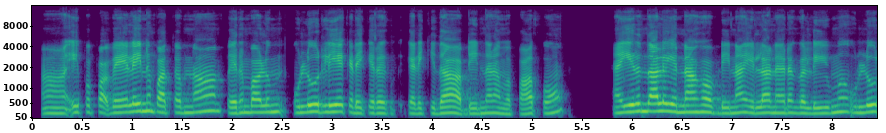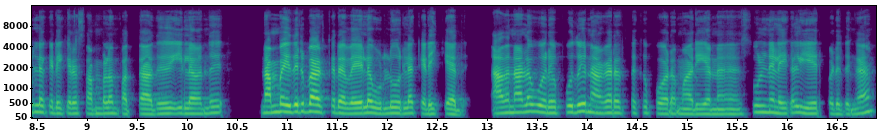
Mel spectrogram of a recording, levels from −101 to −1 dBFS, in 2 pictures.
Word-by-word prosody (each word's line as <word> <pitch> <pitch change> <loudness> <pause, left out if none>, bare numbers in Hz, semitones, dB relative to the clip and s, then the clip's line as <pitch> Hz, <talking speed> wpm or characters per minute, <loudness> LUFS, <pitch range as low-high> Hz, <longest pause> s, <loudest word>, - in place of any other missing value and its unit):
ஆ, - - -4 0.3
இப்ப 215 0 -6
ப 205 - +1
வேலைன்னு 235 +5 +4
பாத்தோம்ன்னா, 205 +1 -1 0.3
பெரும்பாலும் 210 +4 +1 0.2
உள்ளூரிலேயே 225 +1 +4
கிடைக்கிற, 185 -1 -2 0.3
கிடைக்குதா! 175 +2 0
அப்டீன்னு 170 +2 -4
தான் 190 - -1
நம்ம 165 -3 -5
பாப்போம். 180 +4 -2 0.6
அ, - - +1
இருந்தாலும் 245 +1 +6
என்னாகும் 220 +1 +3
அப்டீன்னா 190 -1 -2
எல்லா 190 +2 +2
நேரங்கள்லயுமே 190 +2 -1
உள்ளூர்ல 220 +3 +1
கிடைக்கிற 180 -2 -3
சம்பளம் 175 +1 -4
பத்தாது. 160 0 -1 0.2
இல்ல, 170 -1 -1
வந்து 190 +4 -5 0.5
நம்ப 200 +4 +4
எதிர்பாக்குற 225 -3 +4
வேலை 180 +3 +4
உள்ளூர்ல 185 +1 -1
கிடைக்காது. 155 -3 -2 0.4
அதனால 205 +3 +2
ஒரு 195 -2 0
புது 215 +2 +2
நகரத்துக்கு 190 0 -2
போற 165 0 -2
மாரியான 160 -1 -2 0.3
சூழ்நிலைகள் 205 -2 -2
ஏற்படுதுங்க. 160 -1 -6
190 Hz, 135 wpm, -23 LUFS, 175-215 Hz, 0.6 s, இருந்தாலும்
